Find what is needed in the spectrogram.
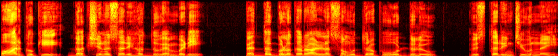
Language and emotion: Telugu, neutral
